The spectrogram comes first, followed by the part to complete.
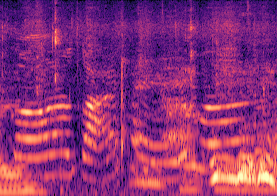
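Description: People talking: voices speaking throughout, with no other sound standing out.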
